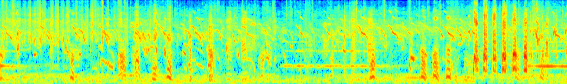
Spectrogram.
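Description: Chickens cluck and squawk continuously at close range, overlapping calls with a rapid run of sharp clucks near the end.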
